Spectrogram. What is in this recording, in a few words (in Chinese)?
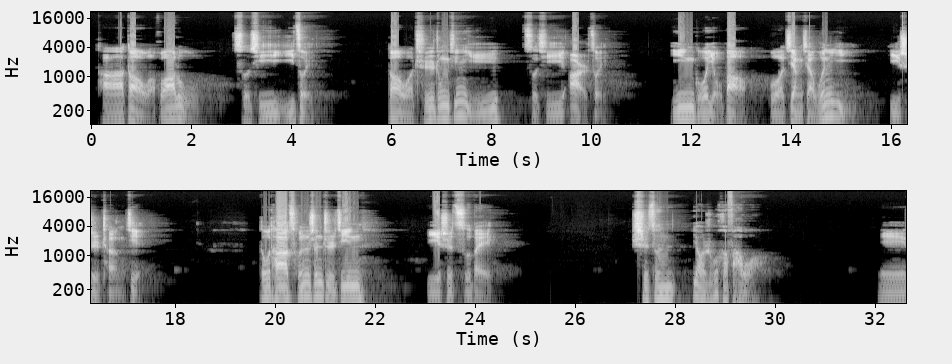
试音干声; 地藏菩萨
